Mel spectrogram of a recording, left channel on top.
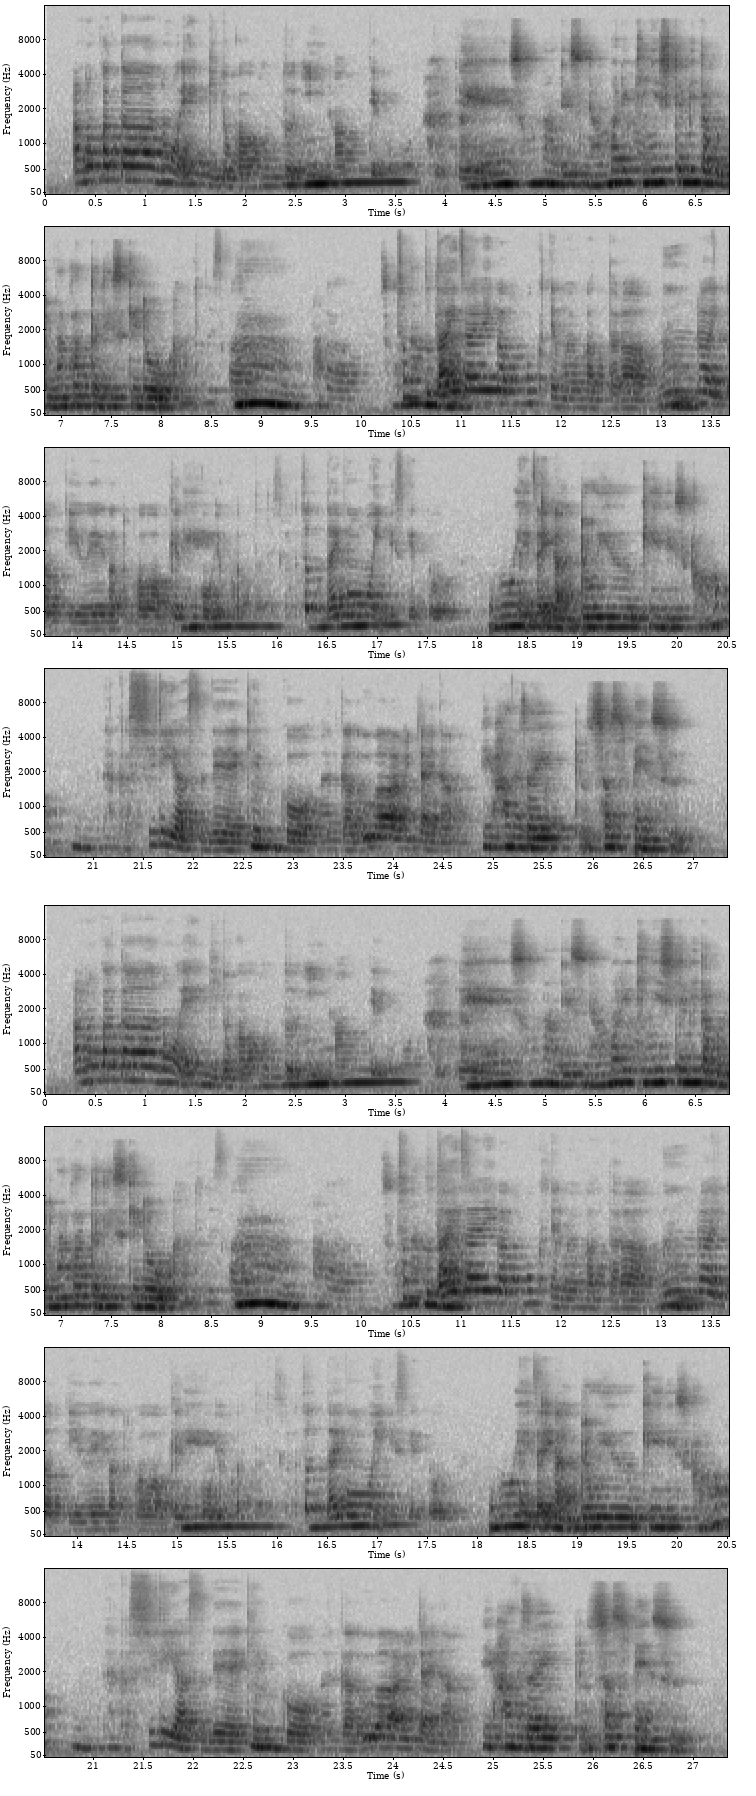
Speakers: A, on the left; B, on the left.
A: あの方の演技とかは本当いいなって思ってて、
B: うーん。へえ、そうなんですね。あんまり気にしてみたことなかったですけど。
A: はい。あ、本当ですか
B: うん。あ、
A: なんかちょっと題材が重くてもよかったら、
B: そうなんだ。
A: ムーンライトっていう映画とかは結構良かったです。
B: うん。へえ。
A: まあ、ちょっとだいぶ重いんですけど、
B: うーん。重いっていうのはどういう系ですかうん。
A: 題材が。なんかシリアスで結構、
B: うん
A: なんか、うわーみたいな。
B: え、犯罪とサスペンス。
A: なんか、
